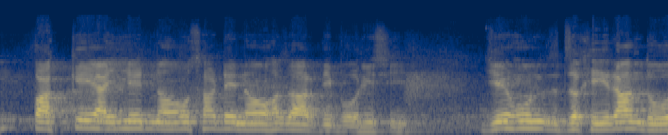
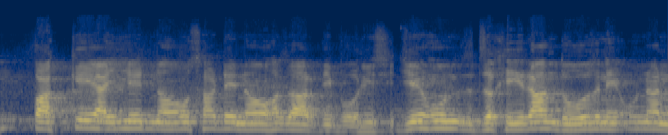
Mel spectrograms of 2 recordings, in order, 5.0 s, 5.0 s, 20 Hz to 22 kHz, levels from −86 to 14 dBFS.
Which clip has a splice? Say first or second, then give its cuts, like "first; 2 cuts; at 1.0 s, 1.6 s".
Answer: second; 1 cut; at 2.9 s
